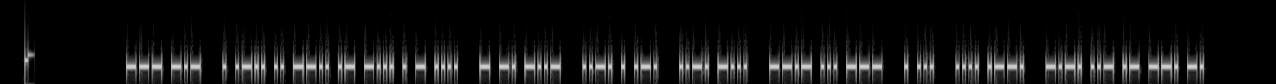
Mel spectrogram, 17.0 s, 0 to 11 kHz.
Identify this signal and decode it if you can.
Morse code, heard as a keyed tone, about 28 wpm, 700 Hz. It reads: OK ELIZABETH TNX FER FB QSO ES HP CUAGN
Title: Practice QSO - Exchange 4 - Ending - 28wpm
